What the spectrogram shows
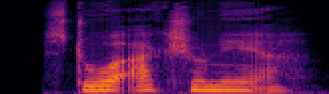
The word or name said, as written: storaktionær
